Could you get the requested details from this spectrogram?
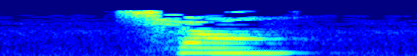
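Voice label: "腔", Mandarin Chinese; hsk; chinese-flashcards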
